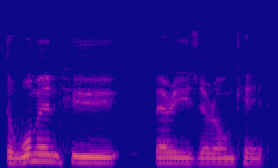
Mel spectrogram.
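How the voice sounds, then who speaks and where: A man, calling in with relaxed, hesitant slang-filled talk over a phone line. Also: medium pitch, measured pace, clear, resonant tone. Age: 20s. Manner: laid-back slang, hesitant. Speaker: caller. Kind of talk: casual call-in chat.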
